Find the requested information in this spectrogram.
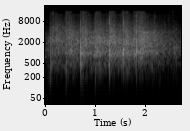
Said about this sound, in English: If you can hear me clap seven times.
